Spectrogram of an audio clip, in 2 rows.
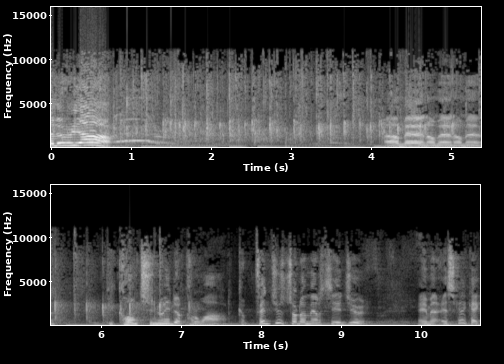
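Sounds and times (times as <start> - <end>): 
crowd clapping: 0.0 - 7.3
speech: 0.1 - 0.9, 4.2 - 5.5, 6.1 - 9.4, 10.0 - 10.7
sustained low musical chords: 1.2 - 10.7.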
